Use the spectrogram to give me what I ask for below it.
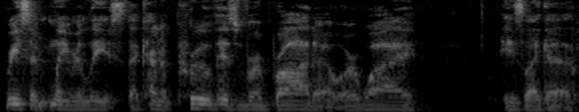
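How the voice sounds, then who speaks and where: A man's voice: fairly low pitch, fairly even intonation, slow, a little mellow. A man hosting a mukbang, chatting casually with a friend. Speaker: host of a mukbang food vlog.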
